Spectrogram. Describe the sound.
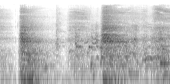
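A person imitates a man's heavy breathing during a make-out session: two long, loud, airy breaths with a brief pause between, with no talking.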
